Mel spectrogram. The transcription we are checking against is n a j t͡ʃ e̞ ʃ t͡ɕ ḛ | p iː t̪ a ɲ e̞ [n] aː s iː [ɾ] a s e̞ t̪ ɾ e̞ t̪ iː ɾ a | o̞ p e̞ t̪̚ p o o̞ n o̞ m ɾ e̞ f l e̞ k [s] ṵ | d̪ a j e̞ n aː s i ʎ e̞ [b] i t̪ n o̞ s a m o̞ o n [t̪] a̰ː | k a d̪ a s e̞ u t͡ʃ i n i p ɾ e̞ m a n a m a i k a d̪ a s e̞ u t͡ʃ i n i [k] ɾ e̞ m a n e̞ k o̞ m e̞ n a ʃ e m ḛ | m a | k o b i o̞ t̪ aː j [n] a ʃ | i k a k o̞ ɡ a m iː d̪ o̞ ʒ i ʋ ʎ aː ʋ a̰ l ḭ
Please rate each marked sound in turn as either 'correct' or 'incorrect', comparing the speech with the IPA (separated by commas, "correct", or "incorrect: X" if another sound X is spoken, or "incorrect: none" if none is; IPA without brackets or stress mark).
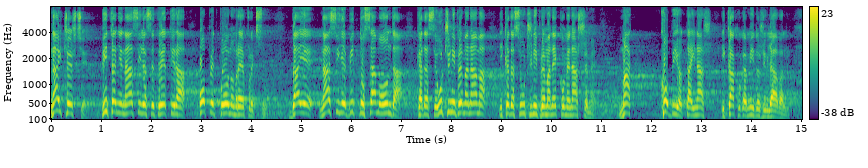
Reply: correct, incorrect: ʎ, correct, correct, incorrect: d̪, incorrect: p, correct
